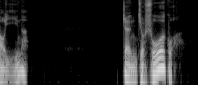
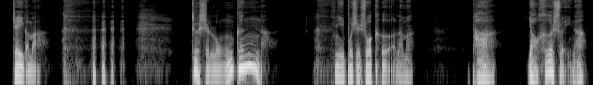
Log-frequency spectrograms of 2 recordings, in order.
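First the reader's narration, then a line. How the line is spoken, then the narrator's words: Laughing, teasing. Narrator (Chinese): 乾隆……笑道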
